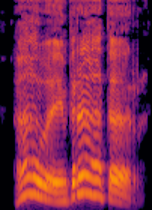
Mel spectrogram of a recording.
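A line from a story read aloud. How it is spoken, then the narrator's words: Exclamation. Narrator (Russian): воскликнул преторианец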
